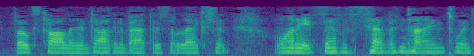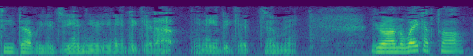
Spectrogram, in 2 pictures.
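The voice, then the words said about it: Slightly hoarse voice. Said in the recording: “My voice is a little hoarse this morning”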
